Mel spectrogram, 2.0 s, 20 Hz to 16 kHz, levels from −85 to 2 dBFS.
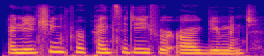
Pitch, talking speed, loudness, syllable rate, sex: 235 Hz, 150 wpm, -15 LUFS, 5.8 syllables/s, female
